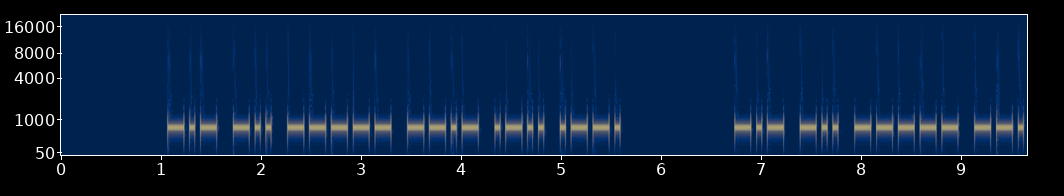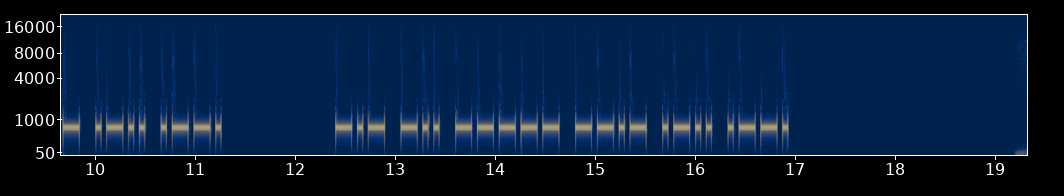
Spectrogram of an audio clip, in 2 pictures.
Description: Morse code, heard as a keyed tone, about 22 wpm, 700 Hz. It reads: KD0QLP KD0QLP KD0QLP
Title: USA Call Signs - 6 Characters - Repeated 3x - 22wpm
